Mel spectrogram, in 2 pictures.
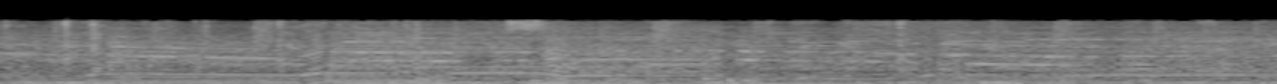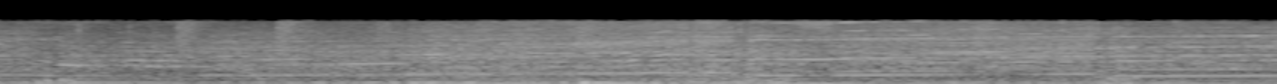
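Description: A race car on the Mid Ohio track with its engine droning and revving through gear changes, steady and prominent with rising tones as the throttle opens.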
